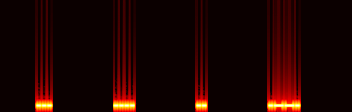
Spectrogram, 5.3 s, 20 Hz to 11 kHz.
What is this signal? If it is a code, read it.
Morse code, heard as a keyed tone, about 30 wpm, spaced as for 8 wpm, 700 Hz. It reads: SHIP
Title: 8x Character Spacing - Top 500 Words - 30wpm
